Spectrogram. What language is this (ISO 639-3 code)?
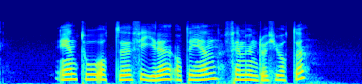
nor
